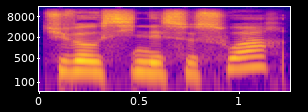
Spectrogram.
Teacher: L'intonation montante à la fin de Tu vas au ciné ce soir suffit amplement à signaler au cerveau de l'interlocuteur qu'une question est posée.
